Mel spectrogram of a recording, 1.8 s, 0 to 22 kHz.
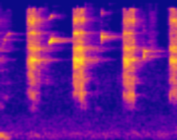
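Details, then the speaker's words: Brass fitting being unscrewed from a carburetor float bowl (MA 4-5) gives four sharp, high squeaks about two a second: threads are dry, probably crusty. "You hear that squeaking? Threads are dry, probably crusty."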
